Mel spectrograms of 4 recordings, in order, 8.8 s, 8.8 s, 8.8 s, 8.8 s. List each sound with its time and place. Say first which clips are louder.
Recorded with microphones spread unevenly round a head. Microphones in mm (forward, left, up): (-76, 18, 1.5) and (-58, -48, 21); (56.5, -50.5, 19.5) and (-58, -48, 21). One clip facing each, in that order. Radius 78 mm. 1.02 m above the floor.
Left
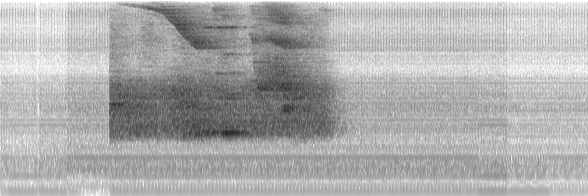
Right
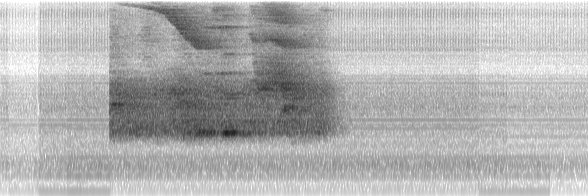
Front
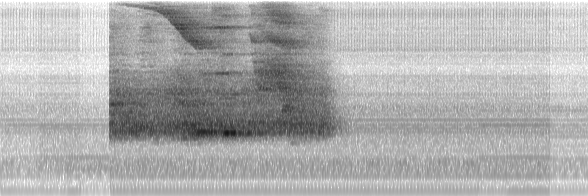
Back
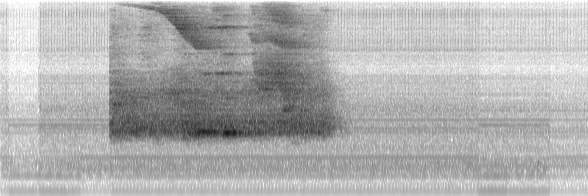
1.6 s a bird: left 1 dB, front 2 dB; 10° right, 1.1 m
